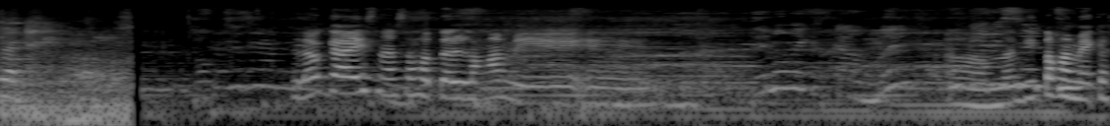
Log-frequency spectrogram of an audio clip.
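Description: A young woman talks close by, casually.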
